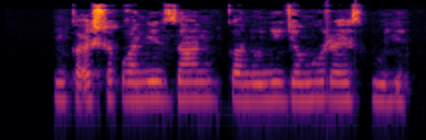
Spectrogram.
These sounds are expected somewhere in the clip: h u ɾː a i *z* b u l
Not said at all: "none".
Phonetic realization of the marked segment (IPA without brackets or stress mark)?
s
